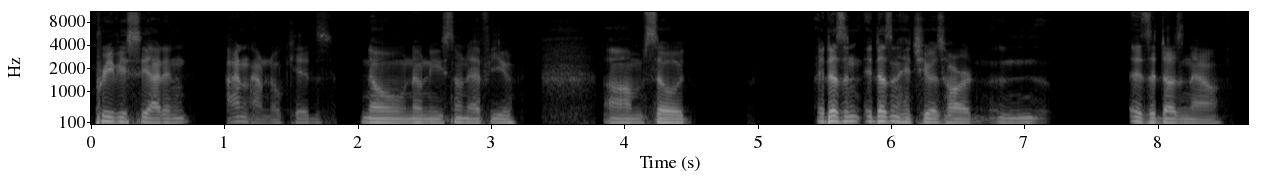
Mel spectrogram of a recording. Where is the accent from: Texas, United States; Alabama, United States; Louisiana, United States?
Texas, United States; San Marcos; born or raised there; also born or lived in San Antonio, Texas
